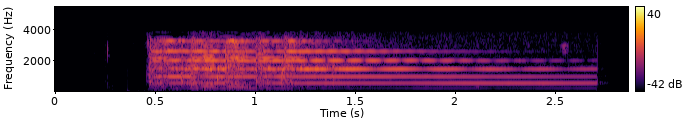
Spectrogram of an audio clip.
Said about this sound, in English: Well, was that the gong?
